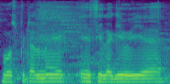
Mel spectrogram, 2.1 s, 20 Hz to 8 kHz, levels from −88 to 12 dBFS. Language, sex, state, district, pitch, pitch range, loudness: Hindi, male, Uttar Pradesh, Shamli, 120 Hz, 115-120 Hz, -12 LUFS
